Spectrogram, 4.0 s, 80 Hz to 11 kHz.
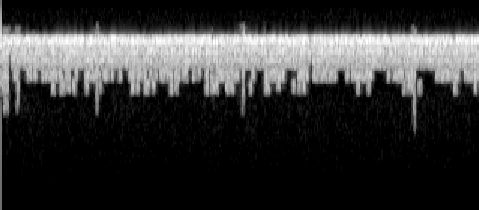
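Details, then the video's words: Short stretch of a coneheaded katydid (애매부리) singing, 2020 recording: an even, sizzling, very high-pitched buzz without breaks, nothing else audible. "애매부리, 여러번 듣기, 곤충소리"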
